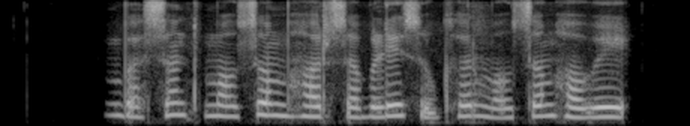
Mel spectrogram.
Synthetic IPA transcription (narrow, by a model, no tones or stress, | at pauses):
bəsənt̪mɔwsəmɦəɾsəblesuɡʰʱəɾməwsəmɦəʋe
